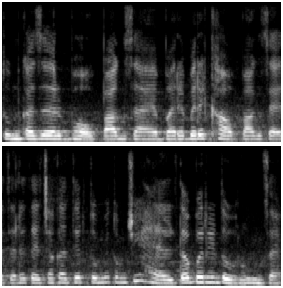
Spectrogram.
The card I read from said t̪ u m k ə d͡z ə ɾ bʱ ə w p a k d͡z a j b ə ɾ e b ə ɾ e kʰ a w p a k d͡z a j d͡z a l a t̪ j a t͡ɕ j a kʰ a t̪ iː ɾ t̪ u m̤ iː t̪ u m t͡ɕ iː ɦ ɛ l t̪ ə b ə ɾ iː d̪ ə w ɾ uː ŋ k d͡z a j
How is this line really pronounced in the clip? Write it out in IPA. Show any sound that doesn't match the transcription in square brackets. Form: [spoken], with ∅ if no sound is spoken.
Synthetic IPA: t̪ u m k [a] d͡z ə ɾ bʱ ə w p a k d͡z a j b ə ɾ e b ə ɾ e kʰ a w p a k d͡z a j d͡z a l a t̪ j a t͡ɕ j a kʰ a t̪ iː ɾ t̪ u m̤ iː t̪ u m t͡ɕ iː ɦ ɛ l t̪ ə b ə ɾ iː d̪ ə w ɾ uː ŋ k d͡z a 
